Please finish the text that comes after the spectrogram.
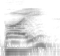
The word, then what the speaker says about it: Bo: This week's Torah portion is called Parshas Boi, or Bo, or Boi, depending on how you pronounce it.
